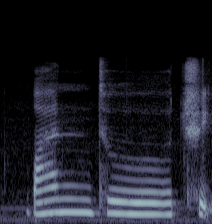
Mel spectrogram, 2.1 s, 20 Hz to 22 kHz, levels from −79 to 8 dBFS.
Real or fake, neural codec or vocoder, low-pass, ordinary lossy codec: real; none; none; none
